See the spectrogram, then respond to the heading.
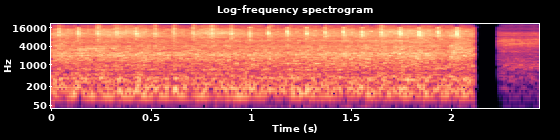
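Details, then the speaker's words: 2020 TVS Jupiter BS6 that started then immediately died after sitting three days, fixed by reseating a possibly loose fuel pump connector: even, steady low idle without dips or stumbling, no longer cutting out. "బండి అయితే idling కూడా ఆగిపోకుండా మంచి perfect గా నడుస్తుంది. ఇప్పుడైతే ఇబ్బంది లేదు."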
